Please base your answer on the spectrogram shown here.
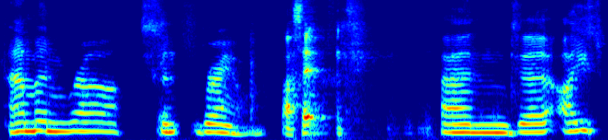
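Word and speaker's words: Amon-Ra St. Brown: um Ammon I can never say his name Ammon ra St Brown that's it and I used to be a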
